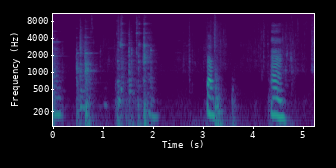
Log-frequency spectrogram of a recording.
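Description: Dishwater sloshes softly as a glass is washed by hand.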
